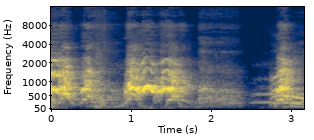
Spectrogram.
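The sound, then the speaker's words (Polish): Two dogs sitting by a couch bark loudly and close by in several bursts, a cluster of quick barks, a brief pause, then another yappy outburst, with no voices present. “Proszę nam wybaczyć, ale to jest normalne zachowanie psów, które siedzą przy kanapie, gdzie siedzą dwie ukochane mamo, siostry.”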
